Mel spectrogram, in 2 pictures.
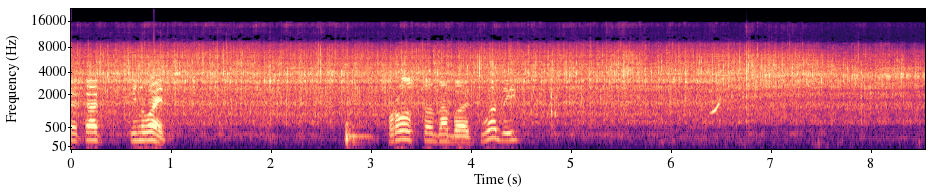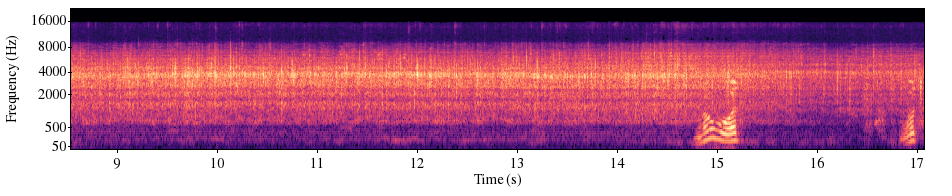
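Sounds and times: mushrooms sizzling in pan: 0:00.0 - 0:17.0.

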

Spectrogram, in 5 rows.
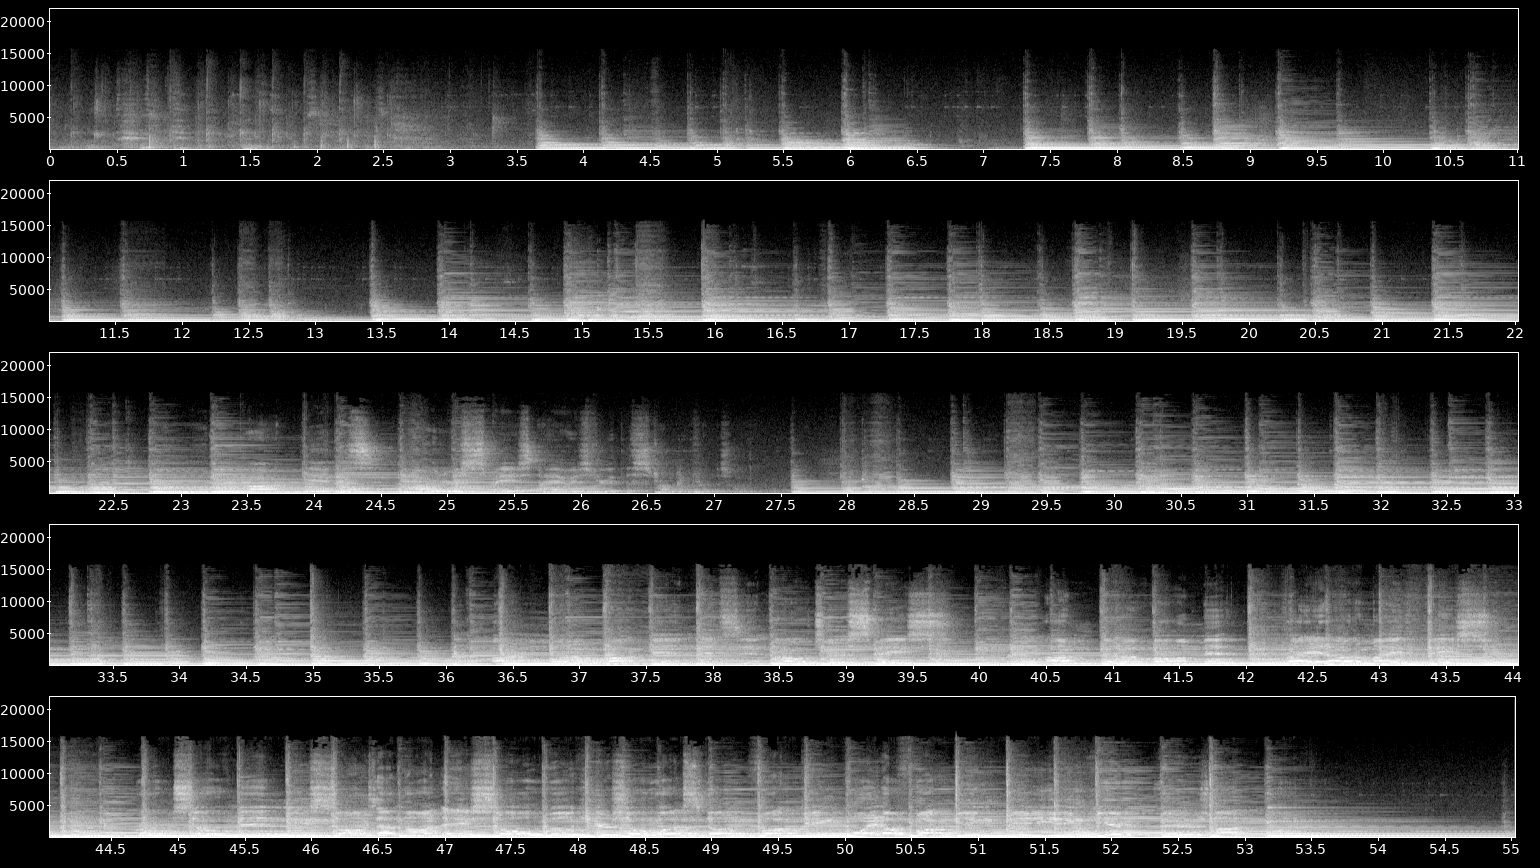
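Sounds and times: acoustic guitar strumming: 0:03.6 - 0:55.0
person singing: 0:22.6 - 0:26.2, 0:35.7 - 0:53.8.

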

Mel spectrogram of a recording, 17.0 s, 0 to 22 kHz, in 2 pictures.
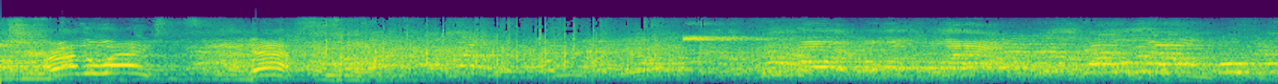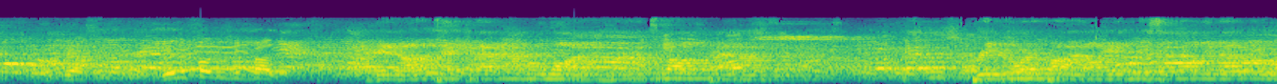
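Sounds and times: crowd calling and shouting: 0:00.0 - 0:17.0.

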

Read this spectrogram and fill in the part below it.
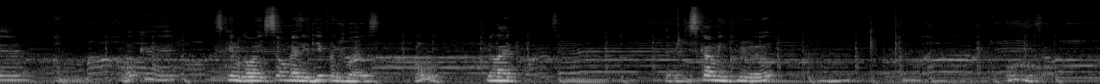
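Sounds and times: man singing: 0:00.0 - 0:11.0
pop song beat: 0:00.0 - 0:11.0.

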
